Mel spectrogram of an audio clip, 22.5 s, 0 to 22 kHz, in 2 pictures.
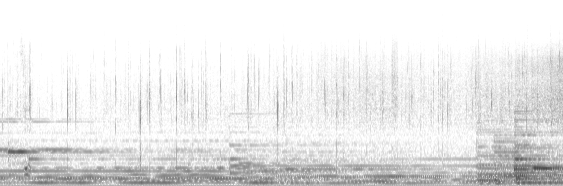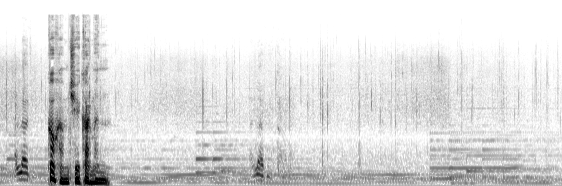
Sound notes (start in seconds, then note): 0.9 calm piano music; 0.9 rain falling; 18.0 calm piano music; 18.0 rain falling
